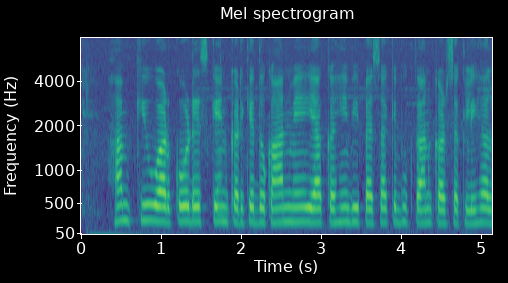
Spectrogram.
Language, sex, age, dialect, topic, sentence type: Magahi, female, 51-55, Western, banking, question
